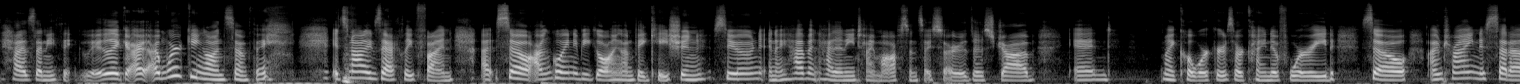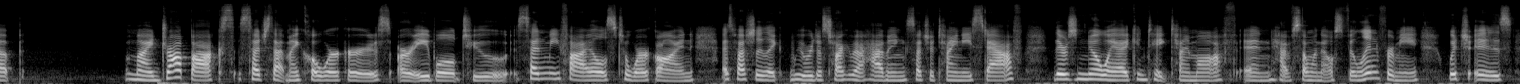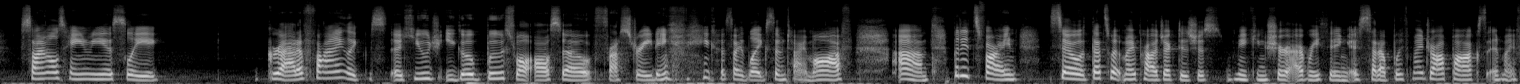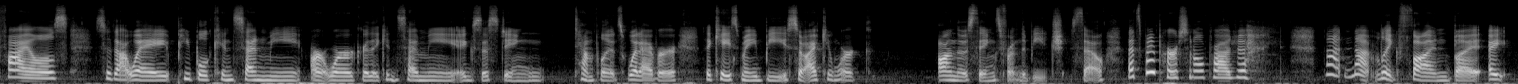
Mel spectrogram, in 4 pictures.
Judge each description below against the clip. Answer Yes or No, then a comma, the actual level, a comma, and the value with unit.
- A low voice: No, high, 215 Hz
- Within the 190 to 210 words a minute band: No, average, 170 wpm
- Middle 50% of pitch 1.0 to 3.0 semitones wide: No, average, 4.5 semitones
